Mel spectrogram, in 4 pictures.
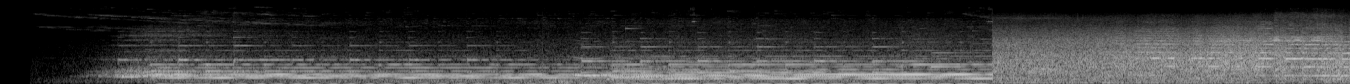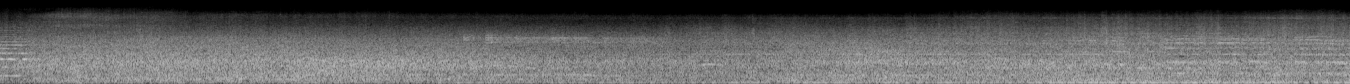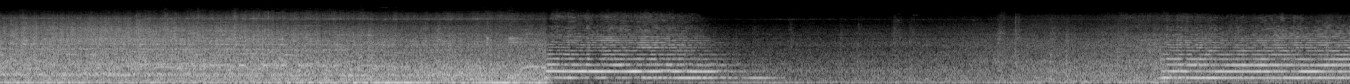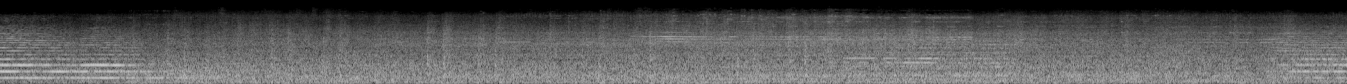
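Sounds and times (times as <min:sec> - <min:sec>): train horn blast: 0:11.4 - 0:14.0, 0:24.2 - 0:27.6, 0:31.9 - 0:34.9, 0:38.4 - 0:42.4, 0:46.9 - 0:50.7, 0:53.1 - 0:53.9.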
